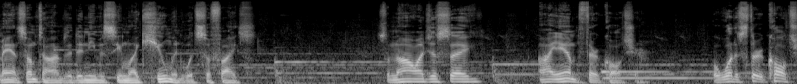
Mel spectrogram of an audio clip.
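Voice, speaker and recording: Over music in the background, a man with a fairly low pitch and lively intonation speaks at a moderate pace, leaving long, frequent pauses. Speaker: spoken word poet. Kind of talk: spoken word poetry performance.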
